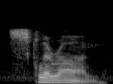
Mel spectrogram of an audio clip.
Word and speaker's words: Scleron: We mainly treated this patient with our scleron readers aside spelled s c l e r o n scleron and a reader aside.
